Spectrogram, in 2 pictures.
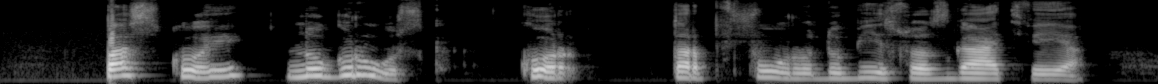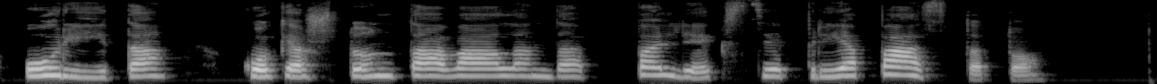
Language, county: Lithuanian, Tauragė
